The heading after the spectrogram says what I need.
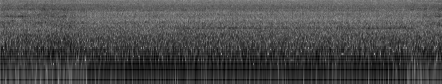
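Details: Freshly sharpened dog-grooming clipper blade on test-cutting: steady, even low hum with a smooth buzz and no rattle or chatter; normal running.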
